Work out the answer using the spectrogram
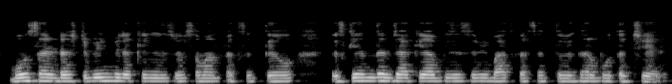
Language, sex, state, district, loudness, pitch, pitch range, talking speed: Hindi, male, Bihar, Supaul, -21 LUFS, 150 Hz, 145-155 Hz, 260 wpm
